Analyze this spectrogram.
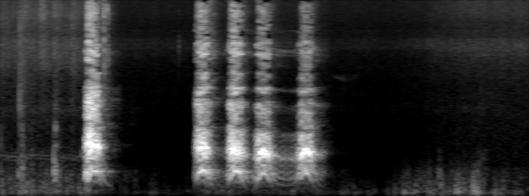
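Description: A Pit Bull gives a single bark, then a quick run of four deep, loud barks.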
